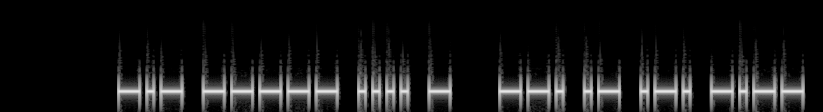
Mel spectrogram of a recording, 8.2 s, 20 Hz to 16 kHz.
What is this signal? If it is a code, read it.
Morse code, heard as a keyed tone, about 17 wpm, 700 Hz. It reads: K0HT GARY
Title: K1USN SST QSO Practice - 17wpm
